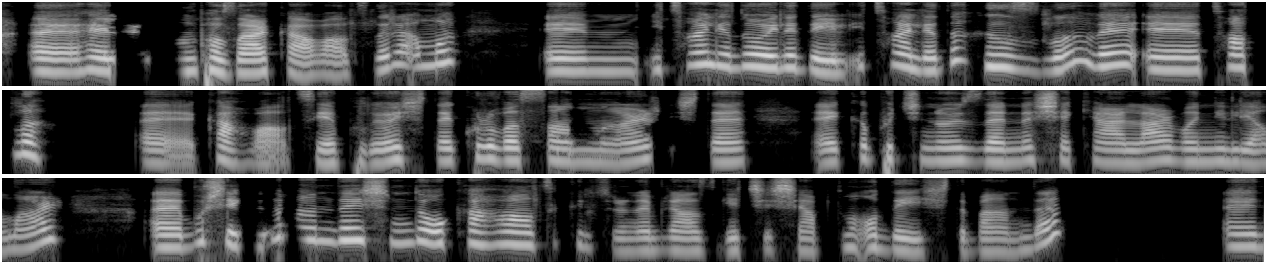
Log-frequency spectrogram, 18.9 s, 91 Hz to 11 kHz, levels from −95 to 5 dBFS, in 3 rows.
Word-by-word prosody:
Eee, 205 -1 +7
hele 225 -2 +7 0.3
o 215 - -3
pazar 200 -3 +6
kahvaltıları 205 - -1
ama, 325 +6 +1 0.4
emm, 215 -1 0
İtalya'da 285 +4 +2
öyle 260 -1 +5
değil. 195 -4 +3
İtalya'da 285 - +1
hızlı 265 - 0
ve, 300 +2 +6
eee, 230 -1 +5
tatlı, 275 +1 +1 0.5
eee, 175 -1 -3
kahvaltı 185 -2 -2
yapılıyor. 175 +2 -2
İşte, 200 -1 -2
kruvasanlar, 195 -3 -2
işte, 185 0 -2 0.4
eee, 180 +2 0
kapuçino 200 -1 -6
üzerine 190 -1 -2
şekerler, 185 -1 0
vanilyalar, 190 - -4 0.5
eee, 215 0 +7
bu 285 - -4
şekilde. 235 -2 0 0.2
Ben 310 -2 -3
de 320 0 +5
şimdi 290 -3 0
o 265 -1 +7
kahvaltı 255 -1 0
kültürüne 175 -7 -10
biraz 175 -1 -5
geçiş 175 +1 -2
yaptım. 175 +5 -11
O 205 -2 -5
değişti 170 -1 -6
bende. 170 - -4 0.8
Eee, 225 -1 -3
210 Hz, 135 wpm, -24 LUFS, 185-255 Hz, 0.8 s, Eee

